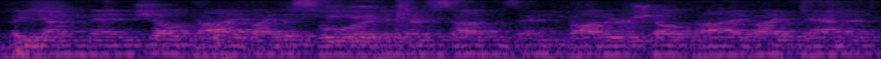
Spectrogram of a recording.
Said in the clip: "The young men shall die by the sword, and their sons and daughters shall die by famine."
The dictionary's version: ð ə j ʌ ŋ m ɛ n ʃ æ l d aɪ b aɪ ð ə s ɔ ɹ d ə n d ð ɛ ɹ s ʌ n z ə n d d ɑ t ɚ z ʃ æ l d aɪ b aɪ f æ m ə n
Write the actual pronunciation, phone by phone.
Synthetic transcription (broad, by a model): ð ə j ʌ ŋ m ɛ n ʃ æ l d aɪ b aɪ ð ə s ɔ ɹ d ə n ð ɛ ɹ s ʌ n z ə n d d ɑ t ɚ ʃ æ l d aɪ b aɪ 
